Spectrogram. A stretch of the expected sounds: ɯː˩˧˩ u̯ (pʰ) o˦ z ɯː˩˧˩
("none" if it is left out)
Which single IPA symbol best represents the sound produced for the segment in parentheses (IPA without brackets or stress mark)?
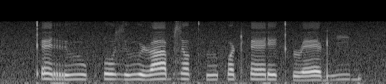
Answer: pʰ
